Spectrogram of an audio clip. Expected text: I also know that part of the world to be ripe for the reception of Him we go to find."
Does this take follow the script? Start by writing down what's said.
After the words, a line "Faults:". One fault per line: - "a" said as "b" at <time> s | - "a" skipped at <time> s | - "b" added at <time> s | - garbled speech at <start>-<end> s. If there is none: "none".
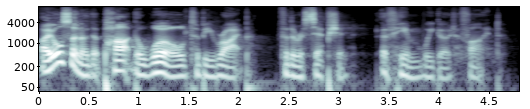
I also know that part the world to be ripe for the reception of Him we go to find."
Faults:
- "of" skipped at 0.9 s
